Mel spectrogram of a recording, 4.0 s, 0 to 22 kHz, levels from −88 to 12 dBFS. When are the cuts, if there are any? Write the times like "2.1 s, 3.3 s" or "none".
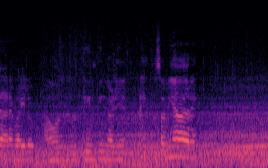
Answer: none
